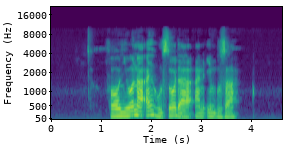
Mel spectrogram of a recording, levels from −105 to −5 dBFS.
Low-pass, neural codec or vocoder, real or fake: 9.9 kHz; autoencoder, 48 kHz, 128 numbers a frame, DAC-VAE, trained on Japanese speech; fake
